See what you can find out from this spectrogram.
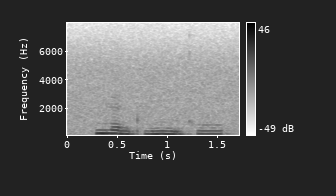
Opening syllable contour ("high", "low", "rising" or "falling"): falling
